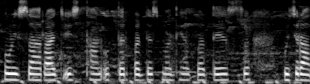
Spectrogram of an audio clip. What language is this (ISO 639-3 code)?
sat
